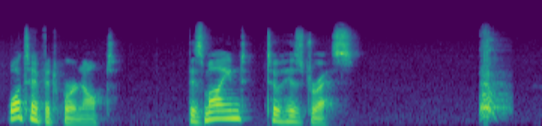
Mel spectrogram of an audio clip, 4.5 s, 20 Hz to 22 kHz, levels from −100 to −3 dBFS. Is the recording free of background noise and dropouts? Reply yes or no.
no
